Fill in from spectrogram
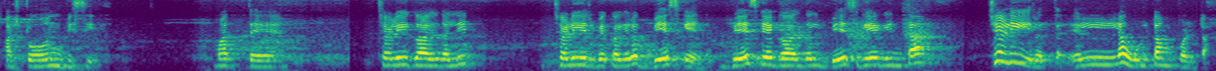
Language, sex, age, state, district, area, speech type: Kannada, female, 18-30, Karnataka, Kolar, rural, spontaneous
